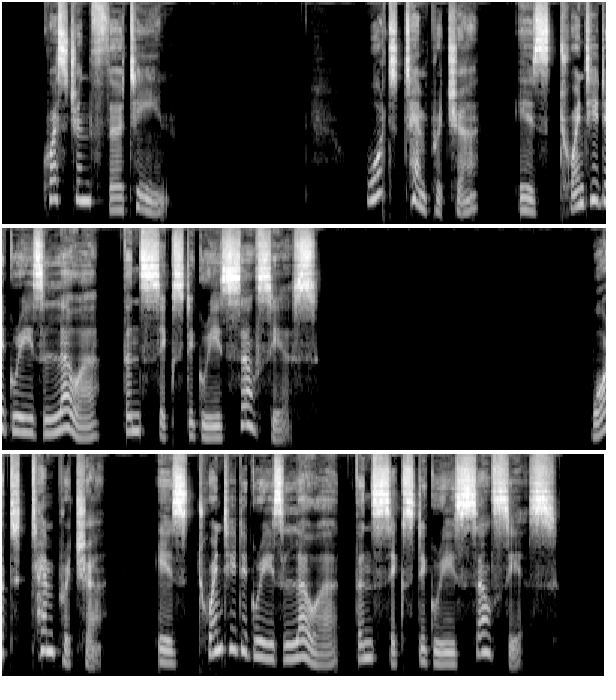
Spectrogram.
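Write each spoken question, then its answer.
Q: What temperature is 20 degrees lower than 6 degrees Celsius?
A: -14°C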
